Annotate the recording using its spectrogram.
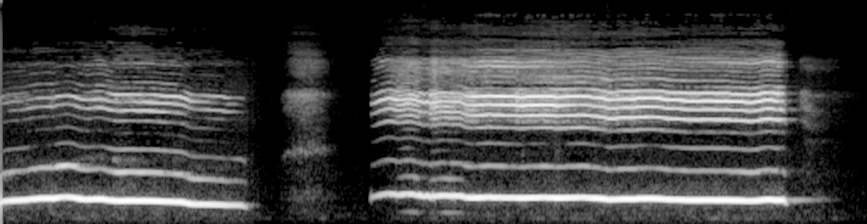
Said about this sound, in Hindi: उसने कुएं में किसी के रोने की आवाज सुनी।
